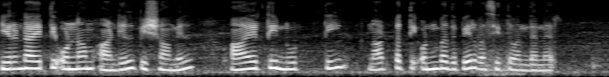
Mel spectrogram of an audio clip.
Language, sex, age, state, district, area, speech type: Tamil, female, 30-45, Tamil Nadu, Kanchipuram, urban, read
